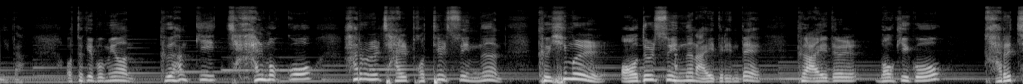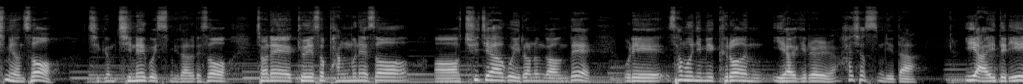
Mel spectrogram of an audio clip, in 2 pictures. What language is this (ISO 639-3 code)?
kor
